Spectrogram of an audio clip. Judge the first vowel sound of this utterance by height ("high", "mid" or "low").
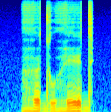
mid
